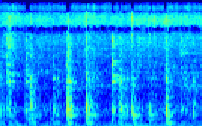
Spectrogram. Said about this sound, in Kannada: ಇಲ್ಲಿ ಟೊಮ್ಯಾಟೊ ಚೆನ್ನಾಗಿ ಫ್ರೈ ಆಗ್ತಿದೆ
